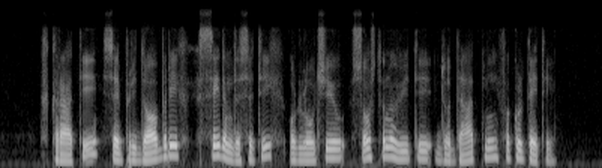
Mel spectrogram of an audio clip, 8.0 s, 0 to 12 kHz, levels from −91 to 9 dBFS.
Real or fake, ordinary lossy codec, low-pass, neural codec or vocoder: real; Opus, 32 kbps; 7.2 kHz; none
